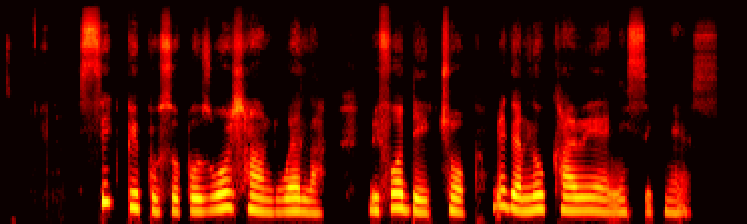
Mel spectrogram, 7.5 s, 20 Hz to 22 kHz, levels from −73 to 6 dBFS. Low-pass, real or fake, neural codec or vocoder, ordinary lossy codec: none; fake; autoencoder, 48 kHz, 32 numbers a frame, DAC-VAE, trained on Japanese speech; none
